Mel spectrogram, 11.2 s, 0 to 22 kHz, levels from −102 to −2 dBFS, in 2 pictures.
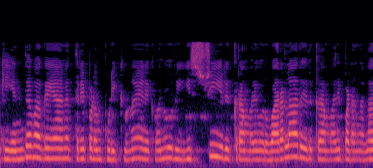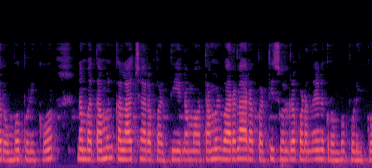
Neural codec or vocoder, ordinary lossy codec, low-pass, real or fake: none; none; none; real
